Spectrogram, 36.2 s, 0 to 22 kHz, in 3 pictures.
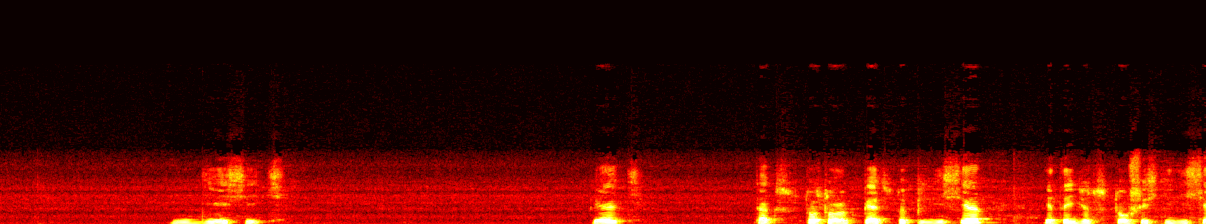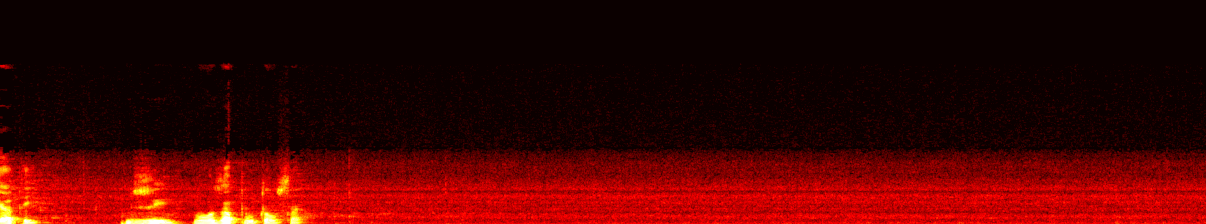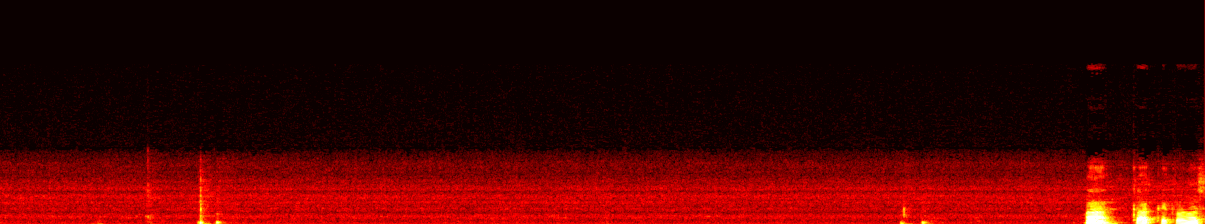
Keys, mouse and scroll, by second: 0.5-10.4 drag, 11.1 click, 13.4 g, 16.7-25.8 drag, 26.2 space, 33.3 space.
